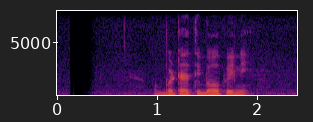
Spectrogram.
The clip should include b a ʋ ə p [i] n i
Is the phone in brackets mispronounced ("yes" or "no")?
yes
